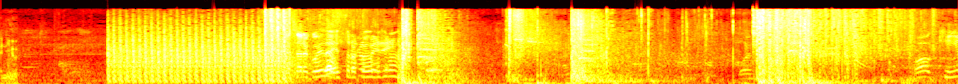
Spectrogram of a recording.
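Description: Gunfire bursts loudly in quick volleys.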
